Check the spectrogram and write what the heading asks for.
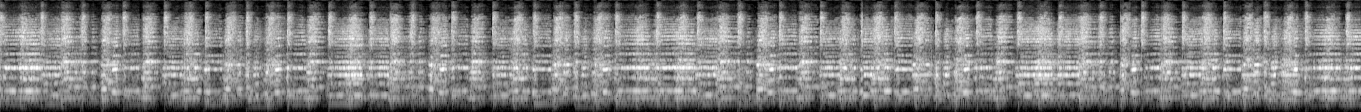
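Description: Upbeat music with an accordion lead over a fast, steady beat.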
